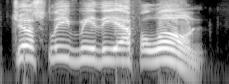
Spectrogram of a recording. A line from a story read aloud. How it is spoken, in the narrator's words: yelled, pounding his fists on the table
